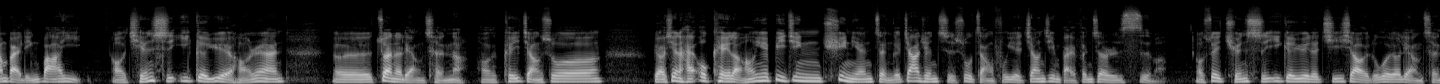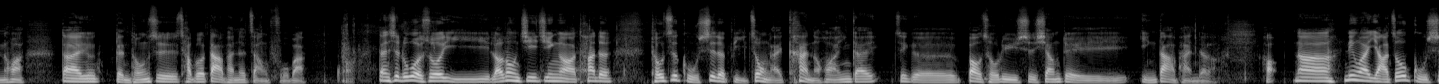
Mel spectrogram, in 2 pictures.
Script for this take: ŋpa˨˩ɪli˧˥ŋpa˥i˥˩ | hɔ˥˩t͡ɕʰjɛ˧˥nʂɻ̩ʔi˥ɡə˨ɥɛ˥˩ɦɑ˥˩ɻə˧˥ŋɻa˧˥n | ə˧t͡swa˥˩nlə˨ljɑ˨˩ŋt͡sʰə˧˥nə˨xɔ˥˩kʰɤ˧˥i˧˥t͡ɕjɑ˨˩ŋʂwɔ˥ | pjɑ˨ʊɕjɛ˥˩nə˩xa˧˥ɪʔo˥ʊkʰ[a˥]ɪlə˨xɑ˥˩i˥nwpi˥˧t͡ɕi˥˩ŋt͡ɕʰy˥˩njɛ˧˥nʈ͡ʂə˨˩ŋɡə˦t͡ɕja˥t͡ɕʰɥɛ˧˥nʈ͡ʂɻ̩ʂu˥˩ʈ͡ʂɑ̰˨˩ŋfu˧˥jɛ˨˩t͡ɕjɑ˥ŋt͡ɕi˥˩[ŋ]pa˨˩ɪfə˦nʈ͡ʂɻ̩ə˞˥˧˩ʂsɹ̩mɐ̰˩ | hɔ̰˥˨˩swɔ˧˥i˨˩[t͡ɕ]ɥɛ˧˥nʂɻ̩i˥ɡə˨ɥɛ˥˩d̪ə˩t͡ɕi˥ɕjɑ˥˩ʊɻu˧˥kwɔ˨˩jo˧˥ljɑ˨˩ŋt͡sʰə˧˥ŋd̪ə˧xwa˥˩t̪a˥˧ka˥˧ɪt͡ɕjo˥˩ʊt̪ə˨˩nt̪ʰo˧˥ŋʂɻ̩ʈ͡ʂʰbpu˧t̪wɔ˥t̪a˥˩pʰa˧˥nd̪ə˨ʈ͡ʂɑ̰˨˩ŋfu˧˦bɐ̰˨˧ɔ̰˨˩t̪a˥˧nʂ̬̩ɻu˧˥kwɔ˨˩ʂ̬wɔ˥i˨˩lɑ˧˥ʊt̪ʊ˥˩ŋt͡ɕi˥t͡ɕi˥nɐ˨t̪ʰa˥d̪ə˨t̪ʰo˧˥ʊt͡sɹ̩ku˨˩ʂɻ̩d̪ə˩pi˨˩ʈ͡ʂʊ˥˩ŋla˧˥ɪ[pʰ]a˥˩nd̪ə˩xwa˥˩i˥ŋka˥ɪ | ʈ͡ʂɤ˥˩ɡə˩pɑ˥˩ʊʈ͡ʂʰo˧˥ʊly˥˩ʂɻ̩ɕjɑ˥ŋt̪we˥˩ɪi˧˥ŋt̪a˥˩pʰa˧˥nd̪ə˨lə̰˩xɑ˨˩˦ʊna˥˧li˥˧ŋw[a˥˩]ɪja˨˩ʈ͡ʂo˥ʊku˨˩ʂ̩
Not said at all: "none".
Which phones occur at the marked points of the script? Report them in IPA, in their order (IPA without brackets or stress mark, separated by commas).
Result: e˥, n, t͡ɕʰ, kʰ, a˥˩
